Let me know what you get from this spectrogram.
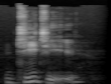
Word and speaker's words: Didi: Wait, it's spelled Didi, but it's pronounced Gigi.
